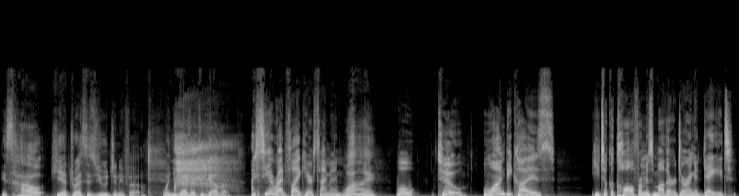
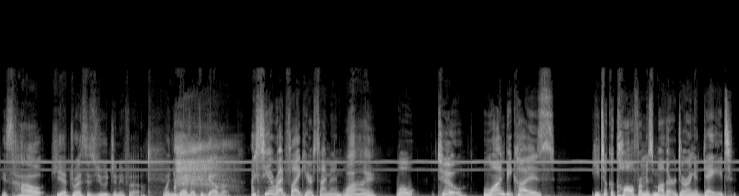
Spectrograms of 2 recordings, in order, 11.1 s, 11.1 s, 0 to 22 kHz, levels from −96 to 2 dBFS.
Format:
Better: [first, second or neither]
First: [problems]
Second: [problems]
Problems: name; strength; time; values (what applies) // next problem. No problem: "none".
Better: first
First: none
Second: high-pitched whine; noticeable; throughout; 4 kHz, 15 dB below the speech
